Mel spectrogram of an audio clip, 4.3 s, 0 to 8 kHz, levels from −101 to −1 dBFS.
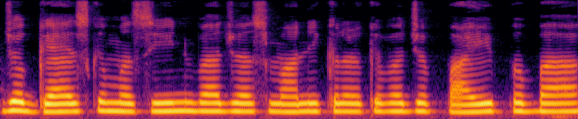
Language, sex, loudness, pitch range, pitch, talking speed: Bhojpuri, female, -14 LUFS, 200-205 Hz, 205 Hz, 180 wpm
